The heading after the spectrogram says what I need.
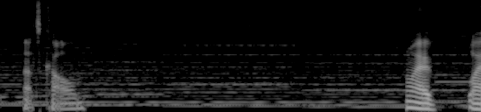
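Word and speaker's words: Kalm: Uh, we're going to go northeast to calm. That's calm. Why? Why I make a special effort to pronounce the L and Palmer as well.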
